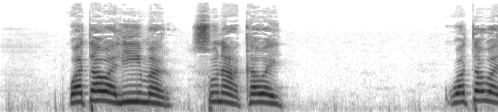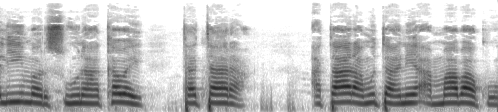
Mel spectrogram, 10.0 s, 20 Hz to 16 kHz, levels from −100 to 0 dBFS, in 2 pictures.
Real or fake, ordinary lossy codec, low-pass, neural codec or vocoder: real; MP3, 64 kbps; 14.4 kHz; none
